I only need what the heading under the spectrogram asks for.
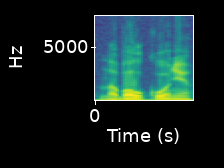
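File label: on the balcony, Russian, radio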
